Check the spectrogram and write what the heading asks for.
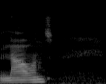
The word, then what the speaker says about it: New Orleans: Um, but this is a shot from New Orleans. Uh, and I will refer to it as New Orleans. U, if I'm pronouncing it wrong, I know folk in Louisiana like to hear it pronounced Nollins, but I can't do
